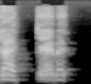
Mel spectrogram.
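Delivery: put-on furious whisper, cracking, angry cursing. Retelling a viral video of an old man who cracked: imitating a man cracking in anger. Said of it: "he was like".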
